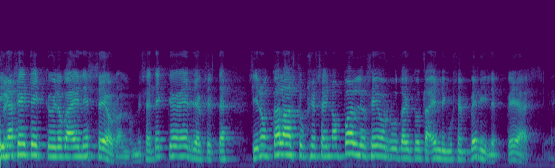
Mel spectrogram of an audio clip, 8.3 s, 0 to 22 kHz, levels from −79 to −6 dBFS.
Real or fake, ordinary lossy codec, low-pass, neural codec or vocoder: real; Opus, 64 kbps; 7.2 kHz; none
